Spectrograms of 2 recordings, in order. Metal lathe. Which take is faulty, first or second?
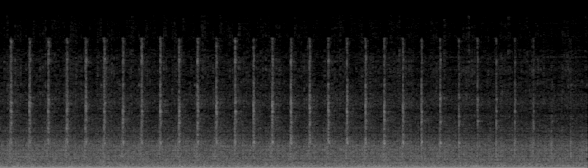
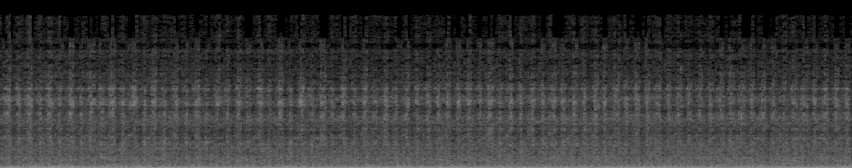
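second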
